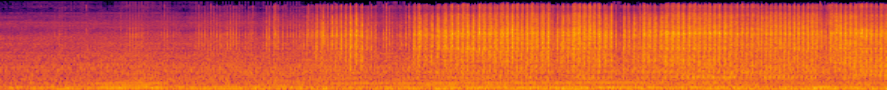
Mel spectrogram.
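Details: Fiat Freemont driving: thin tone climbing in pitch with speed over low road hum, an unusual whine whose source is not pinned down.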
